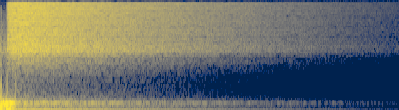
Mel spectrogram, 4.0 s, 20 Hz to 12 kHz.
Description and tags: batterie 1 - hard weirdness 2
BATTERIE 01 PACK is a series of mainly soft drum sounds distilled from a home recording with my zoom H4 recorder. The description of the sounds is in the name. Created with Native Instruments Battery 3 within Cubase 5.
percussion, short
